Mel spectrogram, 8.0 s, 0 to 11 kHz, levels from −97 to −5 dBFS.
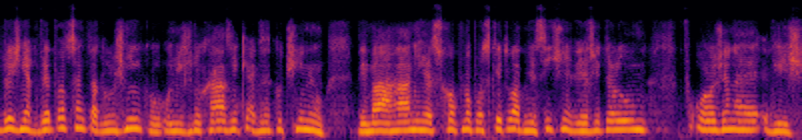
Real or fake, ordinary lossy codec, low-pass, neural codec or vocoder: fake; Opus, 24 kbps; 7.2 kHz; codec, 16 kHz, 2 kbps, FreqCodec, smaller model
